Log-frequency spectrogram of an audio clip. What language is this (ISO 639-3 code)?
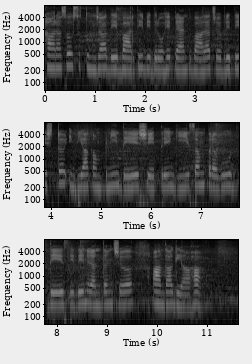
doi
